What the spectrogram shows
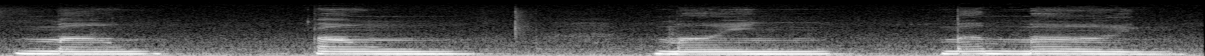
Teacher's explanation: O som também sai pelo nariz, por isso que se chama ditongo nasal.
